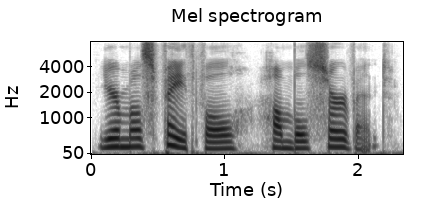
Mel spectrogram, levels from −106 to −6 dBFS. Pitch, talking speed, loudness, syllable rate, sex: 195 Hz, 130 wpm, -19 LUFS, 4.0 syllables/s, female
